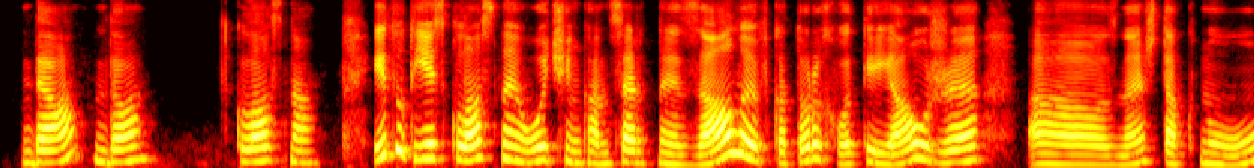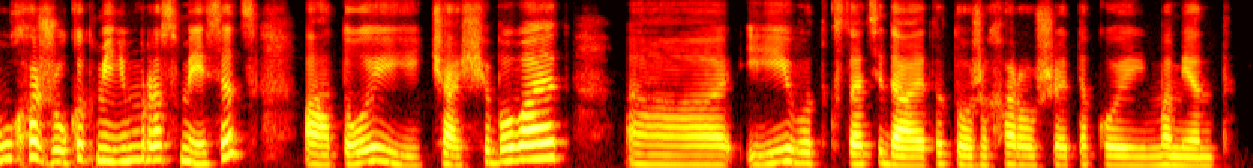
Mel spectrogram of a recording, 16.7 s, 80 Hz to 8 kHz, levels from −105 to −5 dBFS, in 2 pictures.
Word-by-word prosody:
Да, 200 +1 +2
да, 215 +3 0 0.6
классно. 210 -2 0 0.3
И - - +3
тут 405 -10 +3
есть 260 +1 +3
классные 250 -1 +3
очень 225 -1 -1
концертные 185 -1 -1
залы, 240 - +6
в 235 - -17
которых 215 +4 -1
вот 170 +2 -2
и 205 - -1
я 170 +2 +2
уже, 225 -2 +2 0.3
а, 165 -2 -1
знаешь, 170 +7 -5
так, 170 -4 -2
ну, 175 +4 -4
хожу 205 -9 +1
как 260 +2 -4
минимум, 225 +2 -1
раз 245 +1 0
в - - -24
месяц, 225 - -1 0.3
а 165 -2 +1
то 170 +6 -1
и 170 -9 -4
чаще 155 +2 -3
бывает. 250 +6 +5 0.4
Э, 160 -1 -4
и 180 +7 -3
вот, 180 -3 -6
кстати, 165 +2 -1
да, 155 -5 +4
это 145 +4 -3
тоже 155 -2 -4
хороший 155 -1 -4
такой 155 -1 -4
момент. 145 -1 -5
190 Hz, 145 wpm, -24 LUFS, 160-225 Hz, 0.6 s, залы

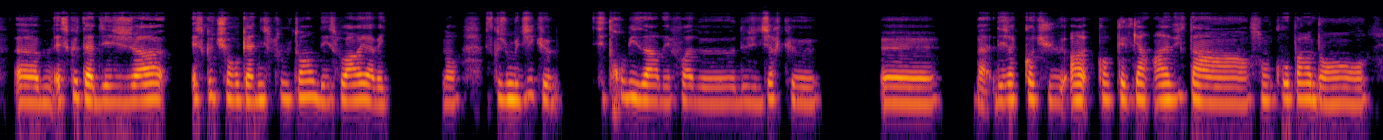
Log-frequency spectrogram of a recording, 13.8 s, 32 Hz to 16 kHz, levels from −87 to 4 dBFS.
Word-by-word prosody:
hem, 170 -1 +3
est-ce - - +1
que 220 - 0
tu 210 -3 +5
as 180 - +11
déjà 180 +2 +3 0.3
est-ce 200 - -1
que 225 - -4
tu 215 0 +1
organises 195 0 +1
tout 205 - -10
le 195 - -3
temps 215 +1 +1
des 185 -3 -4
soirées 190 0 +3
avec 165 -1 -2 0.5
non? 170 -1 -5 0.3
Parce - - -10
que 205 - -2
je 195 - +2
me 195 - +5
dis 225 +5 -3
que 190 -2 -4 0.3
c'est 200 - -8
trop 225 - -3
bizarre 190 -4 +2
des 170 0 -9
fois 180 -1 -2
de 165 0 -8
de 175 +1 -11
se 170 - -10
dire 195 +4 -1
que, 170 -1 -7 0.6
heu, 170 +1 +3 0.3
bah, - - -3
déjà 185 +2 0
quand 205 - +2
tu 180 -3 -5
un, 190 0 +4
quand 200 -4 -2
quelqu'un 195 0 +1
invite 195 +3 +1
un 170 -3 +1
son 190 -2 -6
copain 200 0 +1
dans 165 -1 -2
185 Hz, 200 wpm, -24 LUFS, 170-195 Hz, 0.6 s, as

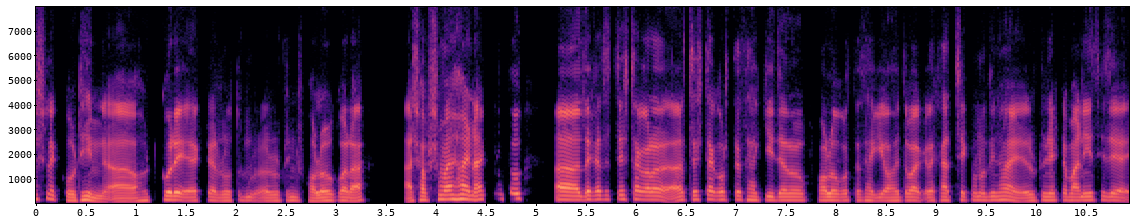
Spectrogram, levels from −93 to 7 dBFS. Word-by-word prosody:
আসলে 180 +1 -3
কঠিন। 130 +2 +2 0.2
আ - - +2 0.3
হুট 125 0 -6
করে 155 -1 +7 0.2
একটা 130 +2 -7
নতুন 125 +1 -7 0.2
অ - - -4
রুটিন 125 +2 -5
ফলো 115 +1 +2 0.2
করা। 125 -3 +2 0.5
আ - - -4
সবসময় 175 +4 +3
হয় 185 -1 +7
না। - - +6
কিন্তু 190 +1 -10 0.4
আ - - +7 0.2
দেখা 165 0 +3
যাচ্ছে 165 - -10
চেষ্টা 175 0 -1
করার 155 -1 +3
আ - - +3
চেষ্টা 165 +1 -1
করতে 155 0 -2
থাকি 140 -1 -3
যেন 135 0 +2 0.3
ফলো 135 0 +2
করতে 130 -1 -6
থাকি। 125 -1 -3
হয়তোবা 130 +2 -1 0.2
দেখা 135 +2 -3
যাচ্ছে 135 +2 -6
কোনো 140 0 -3
দিন 145 - -2
হয়। 145 -5 +3
রুটিন 125 +3 -4
একটা 140 0 -5
বানিয়েছি 140 +2 0
যে - - +2
140 Hz, 215 wpm, -23 LUFS, 130-155 Hz, 0.5 s, করে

